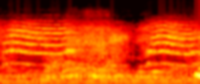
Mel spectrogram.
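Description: Newborn baby crying: a short, thin, high-pitched wail, then a fainter second whimper about a second later.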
